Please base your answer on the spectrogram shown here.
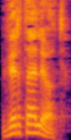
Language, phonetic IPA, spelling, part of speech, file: Russian, [vʲɪrtɐˈlʲɵt], вертолёт, noun, Ru-вертолёт.ogg
- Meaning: helicopter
